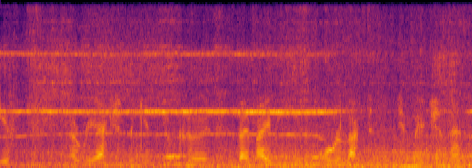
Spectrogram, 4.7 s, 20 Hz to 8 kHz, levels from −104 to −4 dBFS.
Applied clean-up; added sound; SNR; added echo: none; Train; -4 dB; none.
